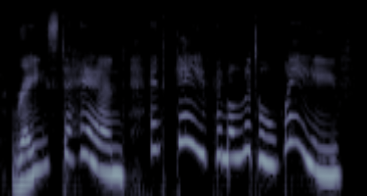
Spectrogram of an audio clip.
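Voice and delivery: usual speaking voice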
